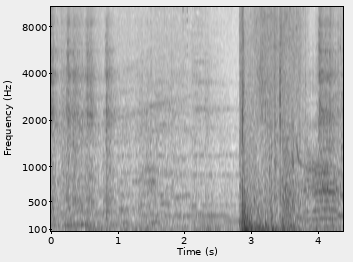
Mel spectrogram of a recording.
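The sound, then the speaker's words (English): A pipe bomb goes off in an audio drama: a single sudden, loud blast cuts in partway through after quieter, tonal sound and leaves a broad, noisy tail to the end. “Light it, Saul! Light that pipe bomb! I think this is our last one! Well, then make it count! Put it right at its feet! Get down!”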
